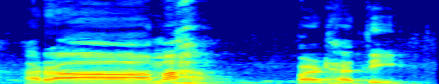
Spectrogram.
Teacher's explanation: रामः जैसे ही हम बोलते हैं तो हमारा जो मुख है, मुख विसर्ग के साथ बंद हो जाता है।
